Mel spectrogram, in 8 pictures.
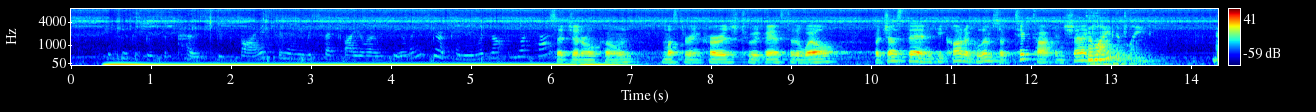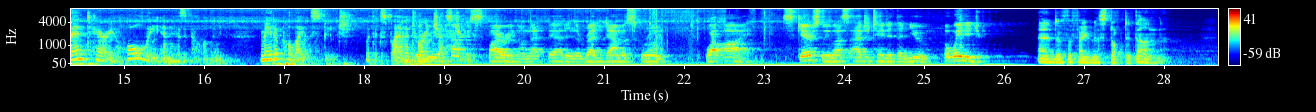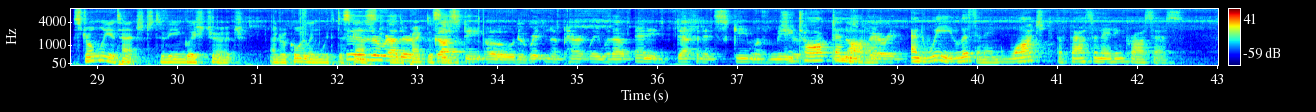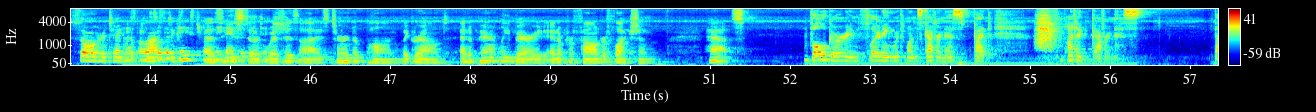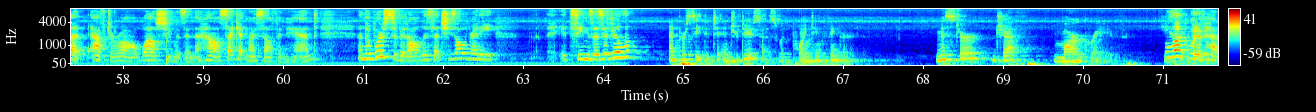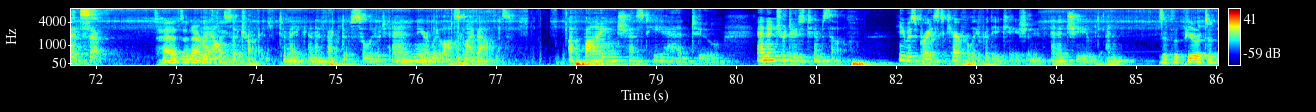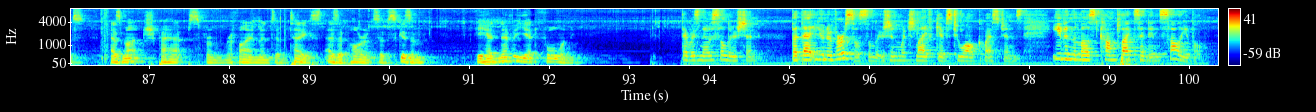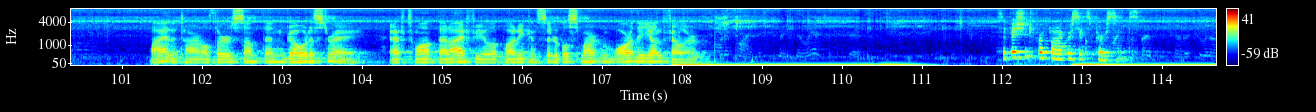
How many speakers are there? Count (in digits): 10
